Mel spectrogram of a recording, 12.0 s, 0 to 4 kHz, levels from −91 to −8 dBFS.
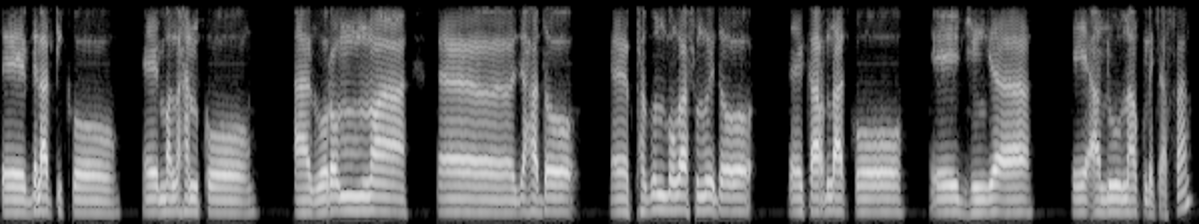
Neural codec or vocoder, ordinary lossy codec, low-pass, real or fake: codec, 16 kHz, 4 kbps, FunCodec, trained on LibriTTS, 50 frames a second; none; 3.6 kHz; fake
